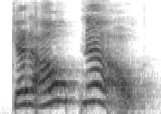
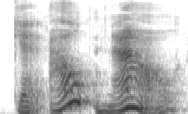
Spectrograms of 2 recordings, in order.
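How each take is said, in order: First: High, loud, slow squawk; parrot voice. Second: Said in the usual way. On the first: Acted. Parrot squawking at the demon, high and loud. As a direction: screech the words like a parrot. Parrot repeats, Sam echoes.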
